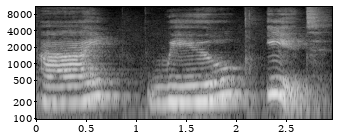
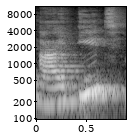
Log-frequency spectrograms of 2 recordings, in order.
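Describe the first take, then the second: First: Each word drawn out slowly; teacher modelling I will eat very slowly; slow careful model phrase. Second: Said in the usual way. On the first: Shown as a demonstration. Teacher modelling the future form slowly for beginners. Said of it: "vai ser I will eat". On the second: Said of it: "em vez de ser".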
